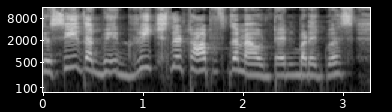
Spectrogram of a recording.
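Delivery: plain reading voice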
